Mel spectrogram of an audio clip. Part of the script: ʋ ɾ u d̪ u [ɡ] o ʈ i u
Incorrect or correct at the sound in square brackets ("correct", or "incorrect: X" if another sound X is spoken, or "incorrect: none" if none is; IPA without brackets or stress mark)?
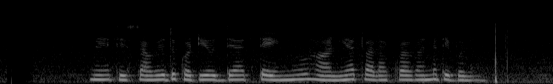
incorrect: k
